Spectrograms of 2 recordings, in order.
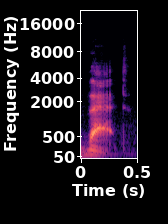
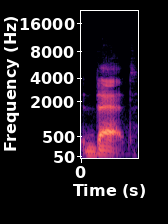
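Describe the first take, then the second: First: The word begins with a th sound. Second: The word begins with a d sound. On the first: The speaker is from the north. "closer to the northern, they they they enunciate th like that" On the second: The speaker is from the south. "southern people say dat, D A T"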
